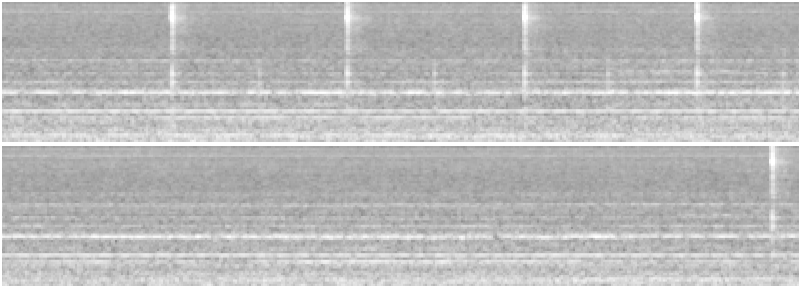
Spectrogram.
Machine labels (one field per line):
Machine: valve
